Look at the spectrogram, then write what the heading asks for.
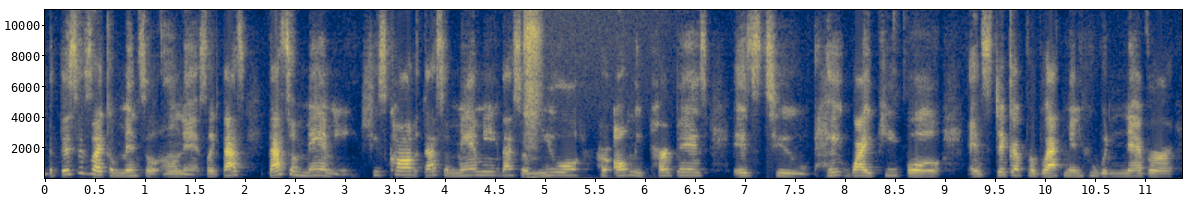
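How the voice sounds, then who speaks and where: A woman's voice: on the low side, normal speed, hardly any pauses. A woman guest on a podcast, talking bluntly and emphatically in casual chat.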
